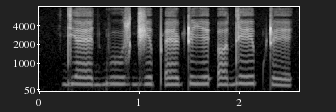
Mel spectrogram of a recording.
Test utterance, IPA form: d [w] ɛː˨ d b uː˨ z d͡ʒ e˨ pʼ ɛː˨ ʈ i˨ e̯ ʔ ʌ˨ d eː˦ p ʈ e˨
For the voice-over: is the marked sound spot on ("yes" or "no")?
no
